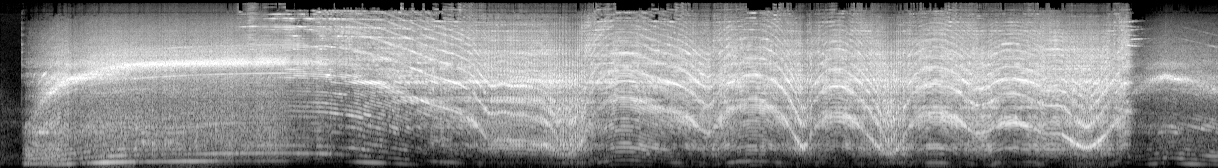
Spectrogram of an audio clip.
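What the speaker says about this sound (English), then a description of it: "So I bought this little mini, it's called the Mighty Mini Table Saw from Harbor Freight" A Harbor Freight Mighty Mini table saw whines at high pitch as it bites into wood, the blade pitch swooping up and down with each push through the cut, loud and close.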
